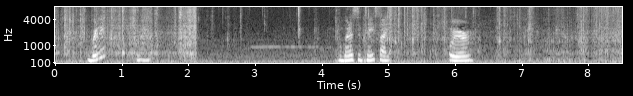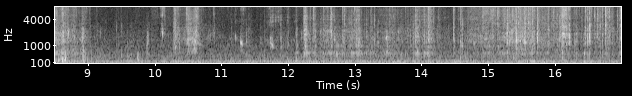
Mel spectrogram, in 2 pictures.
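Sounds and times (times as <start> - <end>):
chewing french fries: 9.1 - 17.0.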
